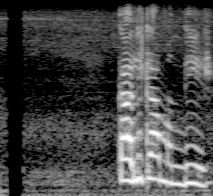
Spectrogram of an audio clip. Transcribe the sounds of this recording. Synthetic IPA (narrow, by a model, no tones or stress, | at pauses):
kalikamʌnd̪iɾ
